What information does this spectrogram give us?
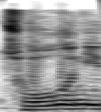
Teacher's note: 조은이라고 할 때 발음으로 조은이 되는 거니까 히읗이 발음되지 않는 경우죠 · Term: 히읗 탈락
